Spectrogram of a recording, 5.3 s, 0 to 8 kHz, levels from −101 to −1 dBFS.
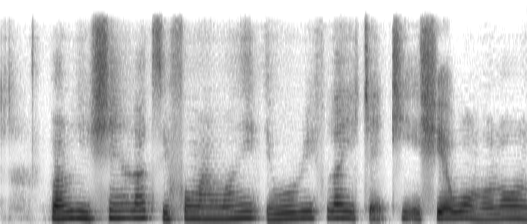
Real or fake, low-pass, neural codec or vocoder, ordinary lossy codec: fake; 7.2 kHz; codec, 24 kHz, 0.5 kbps, DualCodec; none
